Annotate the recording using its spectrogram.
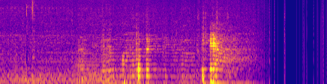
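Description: A man speaks softly and calmly into a close microphone.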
